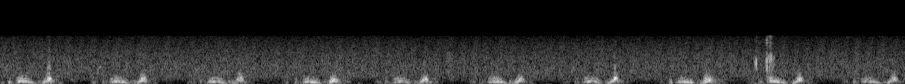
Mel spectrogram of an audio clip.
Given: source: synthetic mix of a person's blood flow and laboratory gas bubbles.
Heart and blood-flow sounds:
Doppler ultrasound of blood flow; precordium
7.53-7.60 s: bubbles
7.64-7.77 s: bubbles
From the record:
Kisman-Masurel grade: 113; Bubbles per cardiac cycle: 1 to 2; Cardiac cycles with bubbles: 1 to 10%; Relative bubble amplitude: loud (0.450 to 0.775); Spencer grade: 1 (occasional bubble signal discernible with the cardiac motion signal, with majority of cardiac periods free of bubbles); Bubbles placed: only in the low amplitude regions of the cardiac cycle

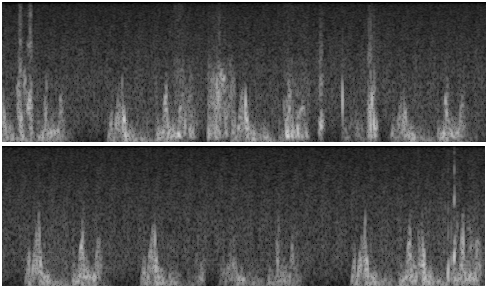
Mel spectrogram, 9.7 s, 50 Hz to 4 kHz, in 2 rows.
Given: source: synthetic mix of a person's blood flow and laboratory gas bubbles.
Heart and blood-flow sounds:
Doppler ultrasound of blood flow; precordium
0.14-0.32 s: bubbles
1.72-1.97 s: bubbles
2.04-2.34 s: bubbles
2.80-3.09 s: bubbles
3.16-3.23 s: bubbles
3.38-3.44 s: bubbles
3.65-3.77 s: bubbles
9.27-9.41 s: bubbles
9.48-9.61 s: bubbles
From the record:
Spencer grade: 3 (all of the cardiac periods contain showers or single bubble signals, but not dominating or overriding the cardiac motion signals); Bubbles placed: anywhere in the cardiac cycle

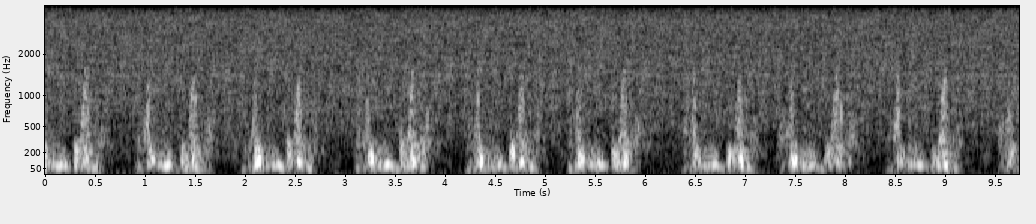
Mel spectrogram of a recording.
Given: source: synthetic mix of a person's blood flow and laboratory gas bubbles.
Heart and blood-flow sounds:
Doppler ultrasound of blood flow; precordium
3.54-3.60 s: bubbles
7.92-8.00 s: bubbles
From the record:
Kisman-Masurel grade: 121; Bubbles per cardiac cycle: 1 to 2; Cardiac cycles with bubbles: 10 to 50%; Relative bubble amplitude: barely perceptible (0.100 to 0.250); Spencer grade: 2 (many but less than half of the cardiac periods contain bubble signals, singularly or in groups); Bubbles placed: only in the low amplitude regions of the cardiac cycle

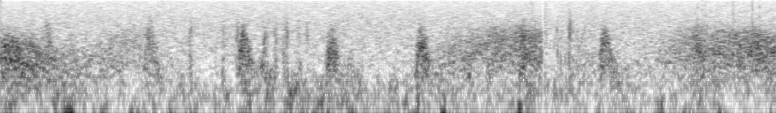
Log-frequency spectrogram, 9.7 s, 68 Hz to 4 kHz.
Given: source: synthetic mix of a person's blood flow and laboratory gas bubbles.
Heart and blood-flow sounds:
Doppler ultrasound of blood flow; subclavian vein
3.27-3.40 s: bubbles
3.53-3.77 s: bubbles
4.21-4.26 s: bubbles
4.34-4.54 s: bubbles
4.93-4.98 s: bubbles
6.62-6.70 s: bubbles
6.89-7.37 s: bubbles
8.67-8.85 s: bubbles
8.92-9.03 s: bubbles
9.12-9.21 s: bubbles
9.30-9.64 s: bubbles
From the record:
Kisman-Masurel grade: 221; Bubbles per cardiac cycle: several, 3 to 8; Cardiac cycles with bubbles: 10 to 50%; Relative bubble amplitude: barely perceptible (0.100 to 0.250); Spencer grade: 2 (many but less than half of the cardiac periods contain bubble signals, singularly or in groups); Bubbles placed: anywhere in the cardiac cycle

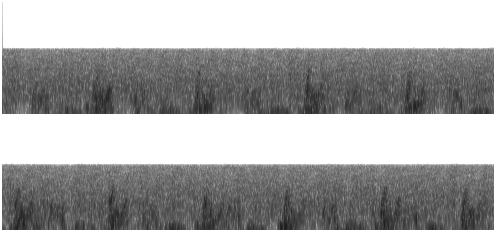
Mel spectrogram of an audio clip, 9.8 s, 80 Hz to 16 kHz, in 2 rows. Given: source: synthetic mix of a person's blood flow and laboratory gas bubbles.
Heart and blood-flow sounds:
Doppler ultrasound of blood flow; precordium
5.19-5.43 s: bubbles
5.66-5.70 s: bubbles
5.86-5.93 s: bubbles
From the record:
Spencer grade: 1 (occasional bubble signal discernible with the cardiac motion signal, with majority of cardiac periods free of bubbles); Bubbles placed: only in the low amplitude regions of the cardiac cycle

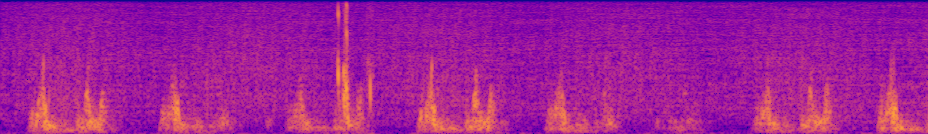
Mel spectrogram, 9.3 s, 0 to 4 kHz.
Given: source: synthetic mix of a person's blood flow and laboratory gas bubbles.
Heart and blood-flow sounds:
Doppler ultrasound of blood flow; precordium
3.33-3.54 s: bubbles
3.66-3.74 s: bubbles
From the record:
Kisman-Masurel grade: 213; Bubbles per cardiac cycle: several, 3 to 8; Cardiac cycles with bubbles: 1 to 10%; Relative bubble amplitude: loud (0.450 to 0.775); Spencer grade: 1 (occasional bubble signal discernible with the cardiac motion signal, with majority of cardiac periods free of bubbles); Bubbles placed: anywhere in the cardiac cycle

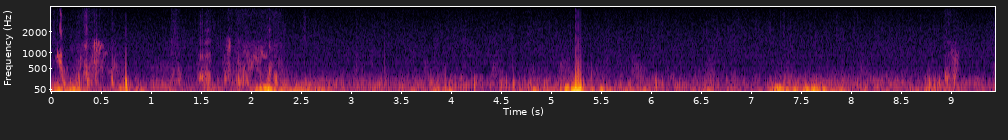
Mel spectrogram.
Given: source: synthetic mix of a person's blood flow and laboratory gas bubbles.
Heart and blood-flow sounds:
Doppler ultrasound of blood flow; subclavian vein
0.02-0.17 s: bubbles
0.21-0.68 s: bubbles
1.20-1.31 s: bubbles
1.47-1.61 s: bubbles
1.72-2.30 s: bubbles
8.93-9.09 s: bubbles
From the record:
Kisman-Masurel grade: 221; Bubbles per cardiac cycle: several, 3 to 8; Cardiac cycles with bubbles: 10 to 50%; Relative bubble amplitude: barely perceptible (0.100 to 0.250); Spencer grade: 2 (many but less than half of the cardiac periods contain bubble signals, singularly or in groups); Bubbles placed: anywhere in the cardiac cycle

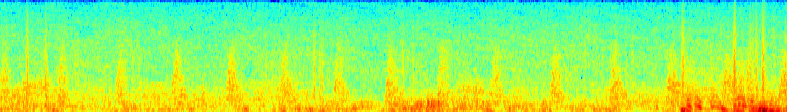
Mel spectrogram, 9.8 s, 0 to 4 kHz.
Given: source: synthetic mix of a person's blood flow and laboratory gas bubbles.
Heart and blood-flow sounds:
Doppler ultrasound of blood flow; subclavian vein
no bubbles
From the record:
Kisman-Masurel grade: 000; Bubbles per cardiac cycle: 0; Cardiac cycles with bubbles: 0%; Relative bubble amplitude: no bubbles discernible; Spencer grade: 0 (complete lack of bubble signals)

